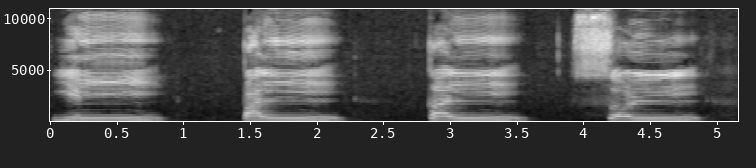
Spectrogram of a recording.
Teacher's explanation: இது மேல்வாய் பல்லினுடைய அடியை நாக்கின் ஓரங்கள் தடித்து நெருங்குவதால் பிறக்குது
